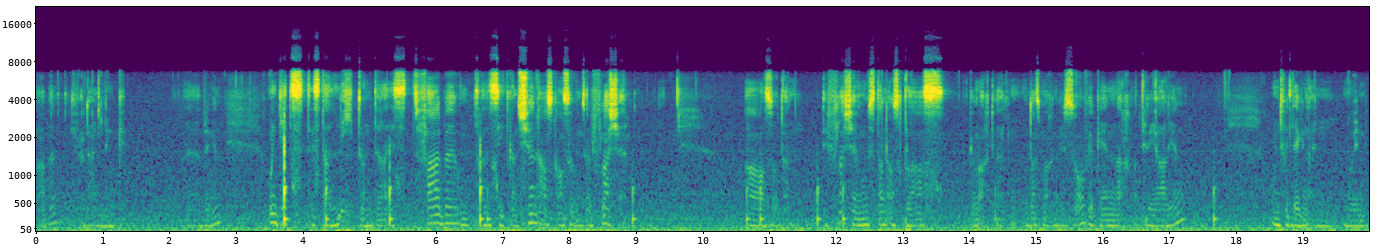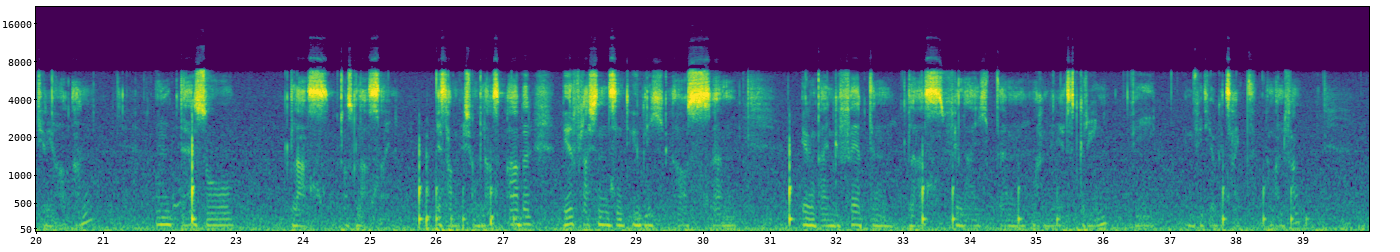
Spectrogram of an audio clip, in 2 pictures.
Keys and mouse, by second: 0.4-14.2 drag, 18.5-40.0 drag.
